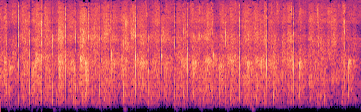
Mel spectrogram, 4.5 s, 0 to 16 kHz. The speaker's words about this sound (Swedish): Ni som var med och skrev under vår namninsamling som vi gjorde, vi lyckades samla ihop över 16 000 namn. Jag tycker det faktiskt är värt en applåd ännu.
